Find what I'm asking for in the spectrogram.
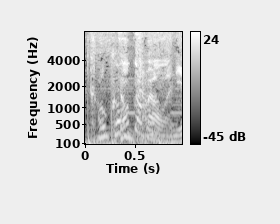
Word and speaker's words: Cocomelon: You think the Cocomelon thing is, am I saying it right? Cocomelon, yeah.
